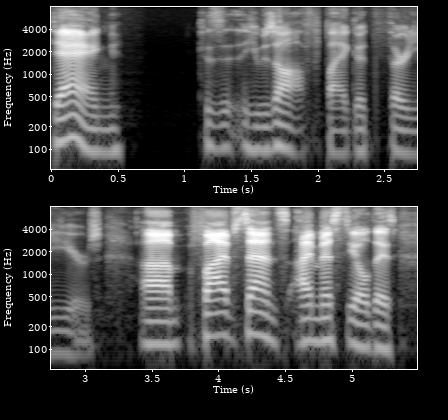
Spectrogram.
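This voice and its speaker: Male co-host, rambling and profane, smooth clear voice, dry close mic. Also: on the low side, unhurried, fairly bright tone, dry recording. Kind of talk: casual chat.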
